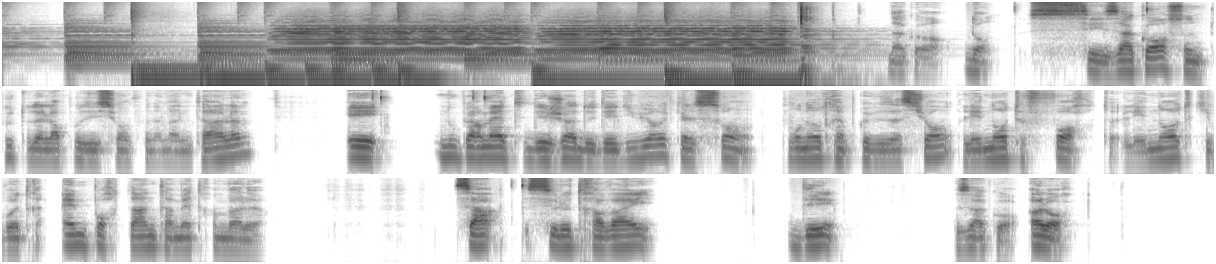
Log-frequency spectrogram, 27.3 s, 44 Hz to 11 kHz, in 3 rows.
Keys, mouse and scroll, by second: 6.0 space, 7.6 click, 7.6 scroll up 2, 7.8 click, 11.8 click, 12.6 click, 22.0 click.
